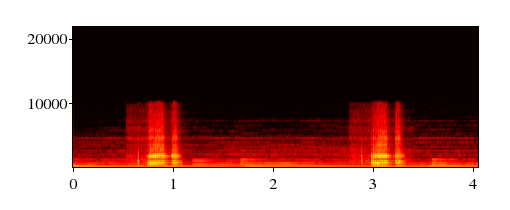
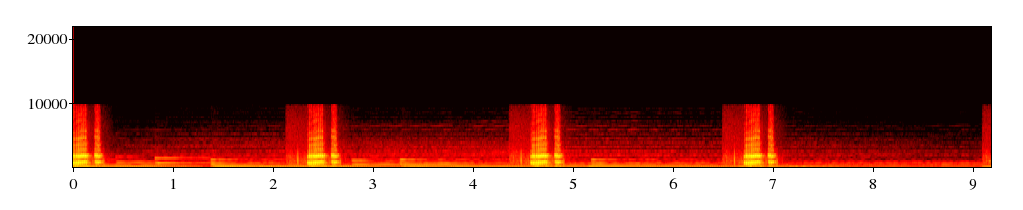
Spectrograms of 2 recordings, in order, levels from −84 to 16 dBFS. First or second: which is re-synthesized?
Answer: first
